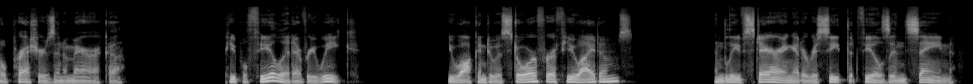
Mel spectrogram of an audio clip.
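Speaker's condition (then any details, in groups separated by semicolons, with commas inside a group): No condition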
